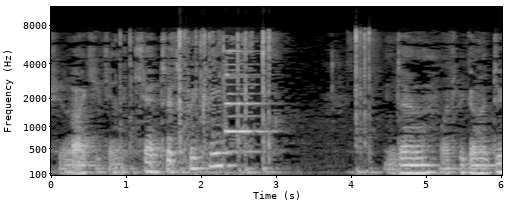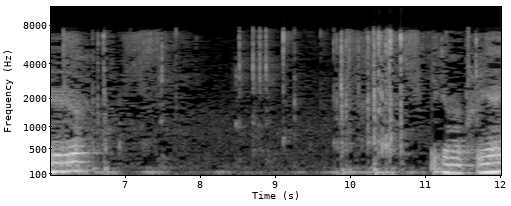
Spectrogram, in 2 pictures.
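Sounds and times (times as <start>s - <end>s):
computer keyboard key clicks: 8.5s - 10.7s.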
